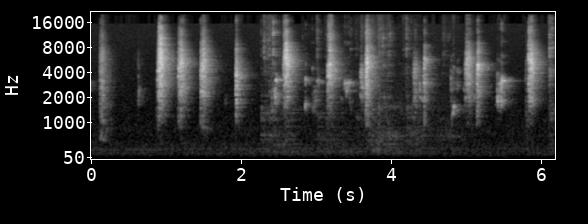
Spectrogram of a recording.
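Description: A budgerigar gives a rapid series of sharp, clicky bursts every half second or so, mimicking a camera shutter, with scratchy chatter in between.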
